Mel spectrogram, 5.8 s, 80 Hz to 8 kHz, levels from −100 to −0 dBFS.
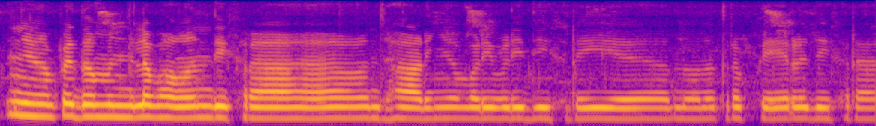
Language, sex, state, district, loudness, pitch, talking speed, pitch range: Hindi, female, Bihar, Darbhanga, -20 LUFS, 210 Hz, 205 wpm, 205-215 Hz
